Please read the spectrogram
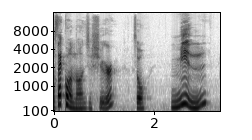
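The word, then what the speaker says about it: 민: one is sugar so Min is a family name so mean it's his name okay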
